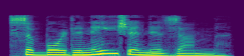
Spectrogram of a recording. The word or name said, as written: subordinationism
